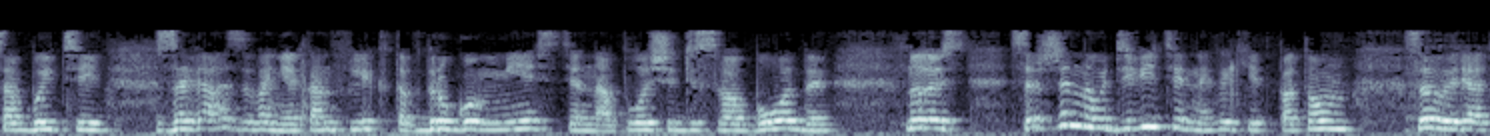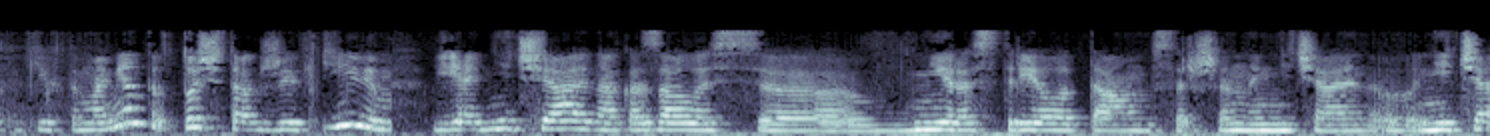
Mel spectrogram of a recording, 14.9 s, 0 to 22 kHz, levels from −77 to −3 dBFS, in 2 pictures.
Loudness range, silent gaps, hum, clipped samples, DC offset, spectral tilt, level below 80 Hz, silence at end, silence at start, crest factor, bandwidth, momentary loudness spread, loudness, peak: 2 LU; none; none; under 0.1%; under 0.1%; -5 dB/octave; -36 dBFS; 0 s; 0 s; 14 dB; 8.8 kHz; 6 LU; -17 LUFS; -2 dBFS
